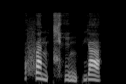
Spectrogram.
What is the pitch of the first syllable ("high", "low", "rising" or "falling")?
falling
